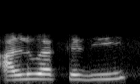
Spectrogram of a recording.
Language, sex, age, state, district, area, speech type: Bengali, female, 60+, West Bengal, Kolkata, urban, conversation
